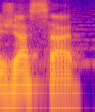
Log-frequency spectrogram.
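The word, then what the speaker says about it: Jashar: A pronúncia mais próxima do nome Jazar em hebraico é Jassar, mas vou pronunciar Jazar.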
